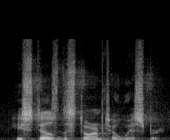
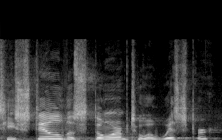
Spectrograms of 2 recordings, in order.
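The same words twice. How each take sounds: First: Softer and lower, letting the storm die down; hushed storm. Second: Said in the usual way. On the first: Shown as a demonstration. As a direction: drop to a hush as the storm calms. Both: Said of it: "Can you hear the imagery?".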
